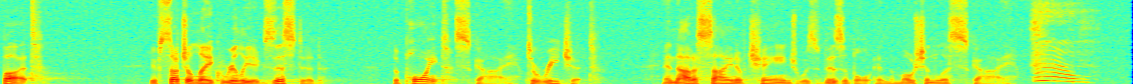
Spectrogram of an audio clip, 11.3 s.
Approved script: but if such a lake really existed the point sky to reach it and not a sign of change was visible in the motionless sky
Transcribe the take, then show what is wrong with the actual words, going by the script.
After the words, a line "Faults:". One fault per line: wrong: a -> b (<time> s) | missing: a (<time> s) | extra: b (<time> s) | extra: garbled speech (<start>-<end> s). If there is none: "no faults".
but if such a lake really existed the point sky to reach it and not a sign of change was visible in the motionless sky
Faults:
no faults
